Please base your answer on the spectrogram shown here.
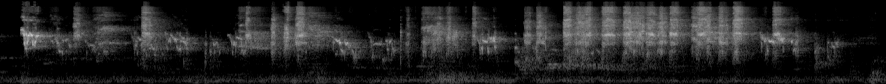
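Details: Happy pet budgies chatter in loud raspy bursts of squawks and warbling chirps, repeated almost without pause for several seconds.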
